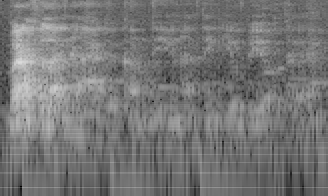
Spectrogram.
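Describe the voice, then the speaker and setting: A man's voice: sits low, very fast, fairly bright tone. A man in his late twenties co-hosting a casual chat show, laid-back and joking, laughing often. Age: 20s. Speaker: podcast co-host. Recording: echoey room, distant mic, faint music.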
